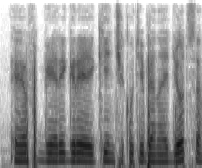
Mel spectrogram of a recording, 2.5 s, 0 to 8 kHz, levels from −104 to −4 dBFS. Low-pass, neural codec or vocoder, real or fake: 7.2 kHz; none; real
